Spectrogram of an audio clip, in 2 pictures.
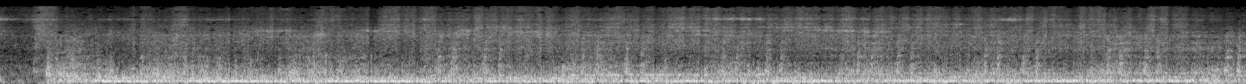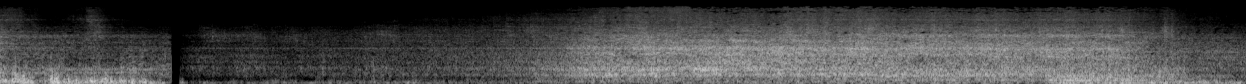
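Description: Kintetsu electric train passing through, its wheels clattering rapidly over the rail joints for about twelve seconds before fading. After an abrupt cut, a second passing vehicle swells and fades.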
